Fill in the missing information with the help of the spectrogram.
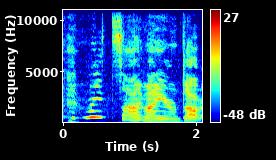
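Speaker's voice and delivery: ordinary talk, nothing marked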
